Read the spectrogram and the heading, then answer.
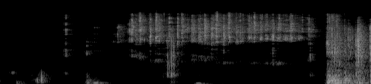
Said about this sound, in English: Ooh, dice everywhere.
